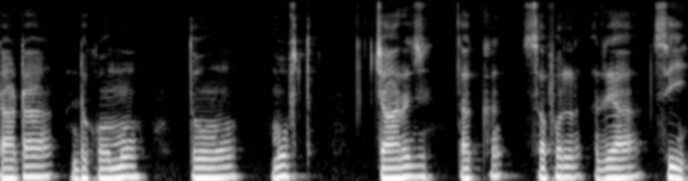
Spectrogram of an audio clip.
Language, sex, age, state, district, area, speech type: Punjabi, male, 45-60, Punjab, Fazilka, rural, read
